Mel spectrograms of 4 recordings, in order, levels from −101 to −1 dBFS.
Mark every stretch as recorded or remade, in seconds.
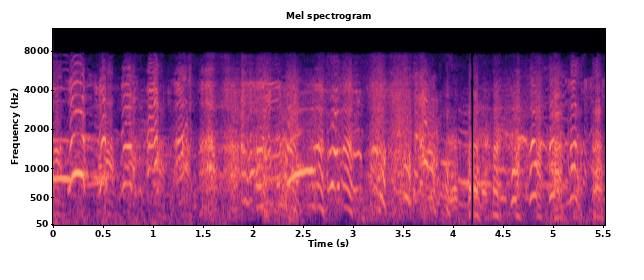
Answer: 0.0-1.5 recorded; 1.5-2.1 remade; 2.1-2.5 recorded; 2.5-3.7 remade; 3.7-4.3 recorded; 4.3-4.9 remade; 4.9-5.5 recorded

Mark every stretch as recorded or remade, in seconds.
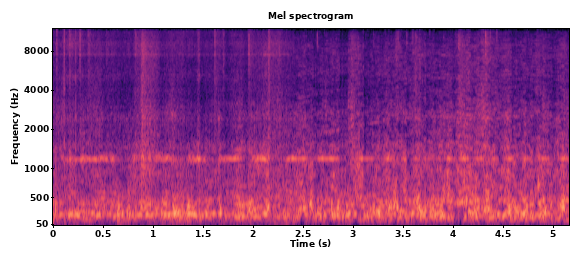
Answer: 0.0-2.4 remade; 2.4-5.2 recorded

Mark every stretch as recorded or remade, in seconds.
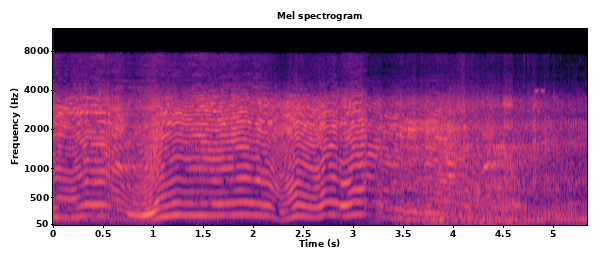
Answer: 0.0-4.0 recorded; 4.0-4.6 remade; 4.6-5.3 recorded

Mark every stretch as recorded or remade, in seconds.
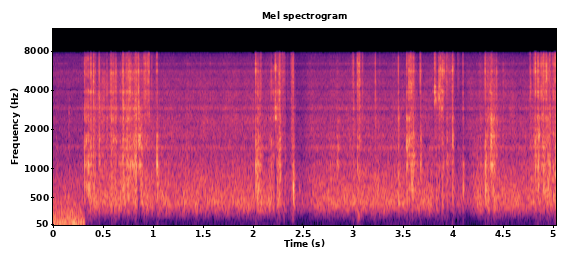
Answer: 0.0-5.0 remade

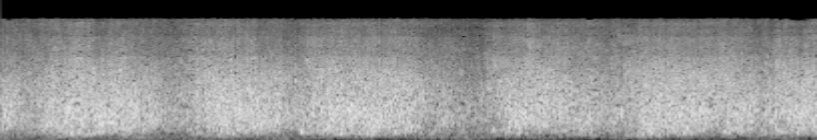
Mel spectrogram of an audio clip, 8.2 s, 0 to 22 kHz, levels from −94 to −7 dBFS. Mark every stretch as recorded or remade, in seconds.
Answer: 0.0-3.0 recorded; 3.0-7.4 remade; 7.4-8.2 recorded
